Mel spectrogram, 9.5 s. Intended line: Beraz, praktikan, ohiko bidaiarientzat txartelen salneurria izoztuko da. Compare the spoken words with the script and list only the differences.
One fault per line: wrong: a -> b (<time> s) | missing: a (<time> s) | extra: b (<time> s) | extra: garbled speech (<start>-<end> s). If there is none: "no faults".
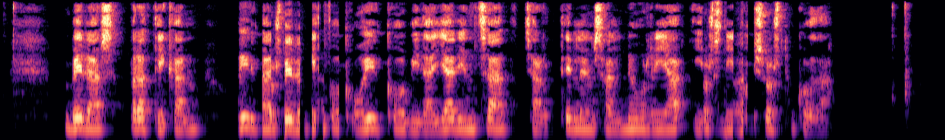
extra: garbled speech (2.4-3.5 s)
extra: garbled speech (7.0-7.5 s)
